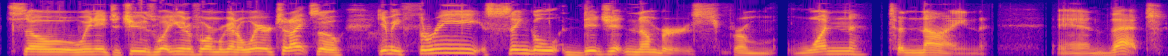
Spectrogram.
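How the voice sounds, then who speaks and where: A man with a mid-range, darkish voice provides live video game commentary. Working as a streamer and play-by-play announcer, he keeps it casual with sportscast touches, thinking out loud conversationally.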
